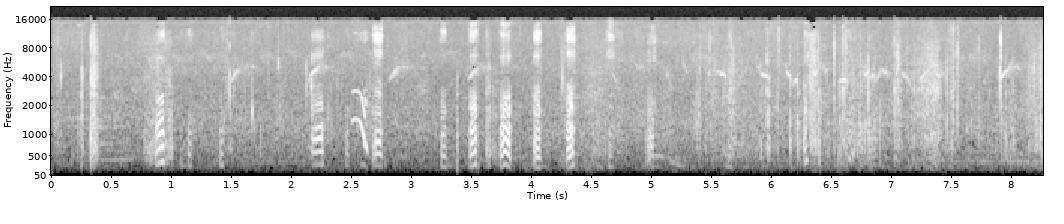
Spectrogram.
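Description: Newborn basset hound puppies squeaking and whining as they squirm together in a heap: a series of short, high cries, thickest in the middle seconds.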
